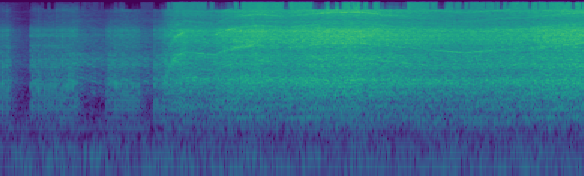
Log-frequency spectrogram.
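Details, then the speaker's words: Old variable-speed Milwaukee Magnum corded drill of unknown age, restored, plug-in test: a few short trigger blips then a steady high whir, even pitch, no grinding or rattle; motor and gears sound healthy. "it sounds pretty okay i thought it sounded terrible i was like okay i can understand that"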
